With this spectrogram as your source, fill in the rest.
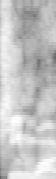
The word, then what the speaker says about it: quinoa: And it all began with a bowl of quinoa at dinner. Meet quinoa, nature's forgotten protein. Quinoa, pronounced quinoa, is often mistaken for a grain.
